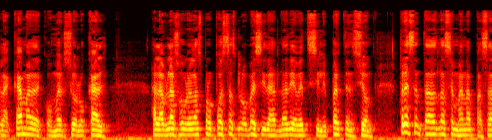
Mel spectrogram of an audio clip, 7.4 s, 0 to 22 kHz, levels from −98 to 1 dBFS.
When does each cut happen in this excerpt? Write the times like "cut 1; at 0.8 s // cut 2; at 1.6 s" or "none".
cut 1; at 3.6 s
